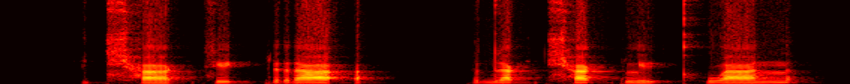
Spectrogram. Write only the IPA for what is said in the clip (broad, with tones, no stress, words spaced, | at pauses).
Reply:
t͡ɕʰaː˨˩k̚si˥˩t̚pra˥˩ʔ | da˥˩k̚t͡ɕʰa˥˩k̚pli˨˩ʔ kʰwa˦˥n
